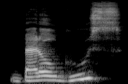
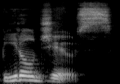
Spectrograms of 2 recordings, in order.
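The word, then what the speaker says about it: Betelgeuse: of the most popular popular stars looks like betelgoose it's pronounced beetlejuice look at that it's very very bright you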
